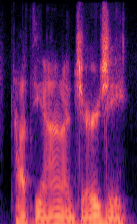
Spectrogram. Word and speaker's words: Tatiana Gjergji: stoked to have as our guest today tatiana tatiana georgie am i pronouncing that right yeah you got it all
